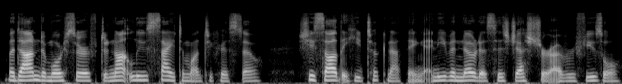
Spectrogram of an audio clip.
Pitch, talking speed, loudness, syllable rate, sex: 175 Hz, 220 wpm, -20 LUFS, 6.3 syllables/s, female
